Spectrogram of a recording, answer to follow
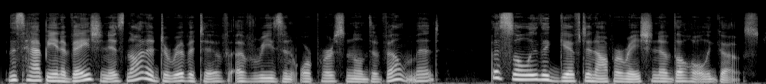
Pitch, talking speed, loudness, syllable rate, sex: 160 Hz, 170 wpm, -17 LUFS, 6.0 syllables/s, female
